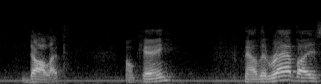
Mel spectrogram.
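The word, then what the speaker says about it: דלת: Okay, in the Hebrew, it's pronounced Dalet. Dalet.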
